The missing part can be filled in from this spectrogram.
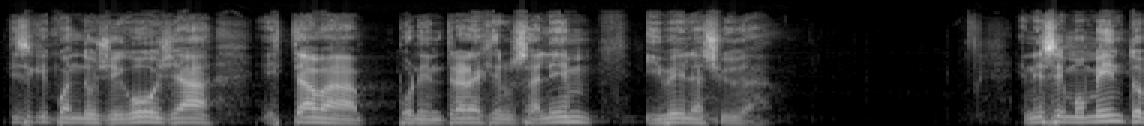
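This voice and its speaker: Gravelly-voiced Rioplatense pastor preaching. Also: male voice, medium pitch. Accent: Rioplatense Spanish. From Uruguay. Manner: preaching with wide swings between hushed and emphatic. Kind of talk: sermon. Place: home or church for an online service.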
